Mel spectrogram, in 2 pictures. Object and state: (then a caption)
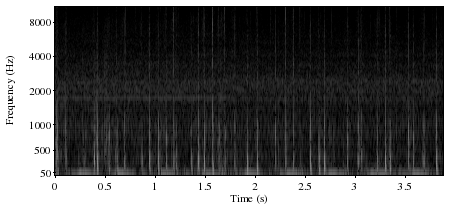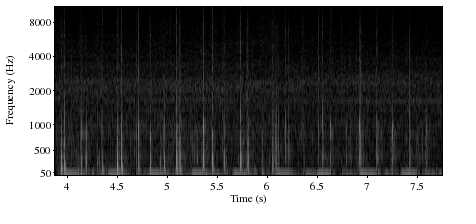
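Plastic hairbrush bristles being strummed. A blue plastic paddle hairbrush is held up close to a microphone while fingertips and nails strum and scratch its bristles. A rapid, uneven run of short, dry clicks and taps with a soft low thump and a faint bright crackle follows, each snapping off almost instantly.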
